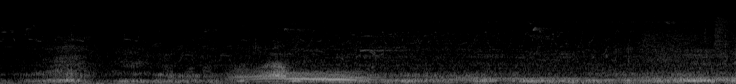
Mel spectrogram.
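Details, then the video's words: A female jaguar in the Pantanal wetland, South America, roars after disappearing into the forest: a deep, rough, reverberating rumble swelling and fading over several seconds. "The jaguar's a true big cat, and you can hear that by that roar."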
